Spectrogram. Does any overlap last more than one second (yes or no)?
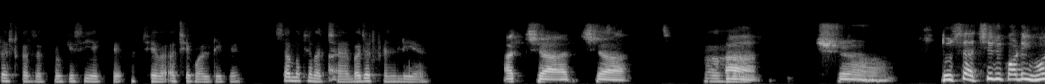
no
